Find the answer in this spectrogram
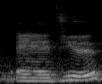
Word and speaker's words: Vieux: Vieux, que em francês é velho, quer dizer V-I-E-U-X. Montréal, que é Montreal, como se escreve em português.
